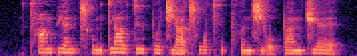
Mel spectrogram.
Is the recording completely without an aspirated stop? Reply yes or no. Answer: no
